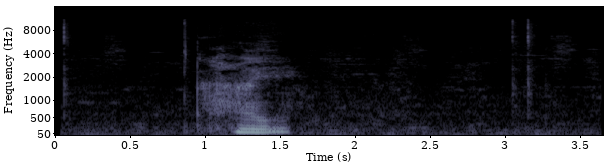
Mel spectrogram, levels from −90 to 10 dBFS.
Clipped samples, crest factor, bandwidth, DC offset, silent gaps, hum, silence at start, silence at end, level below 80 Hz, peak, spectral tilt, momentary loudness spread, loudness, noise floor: under 0.1%; 20 dB; 11 kHz; under 0.1%; none; none; 0.05 s; 0.45 s; -52 dBFS; -22 dBFS; -6.5 dB/octave; 28 LU; -39 LUFS; -66 dBFS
